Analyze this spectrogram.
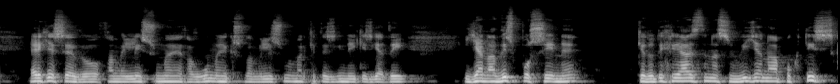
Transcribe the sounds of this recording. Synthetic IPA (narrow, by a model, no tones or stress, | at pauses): e̞ɾçe̞seːðo̞θɐmilisume̞θɐvɣumeeksoθɐmilisume̞meɐɾce̞t̪ezʝine̞ce̞zʝɐt̪i | ʝɐnɐðispo̞sine̞ | ce̞t̪o̞t̪ixɾiɐze̞t̪e̞nɐsiɱviʝɐnɐːpo̞kt̪isi̥sk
